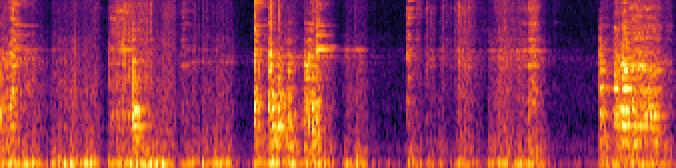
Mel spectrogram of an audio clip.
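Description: Metal spatula scraping against a nonstick tawa as a slice of toasting bread is worked loose and turned, a series of short scrapes spaced roughly a second apart.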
